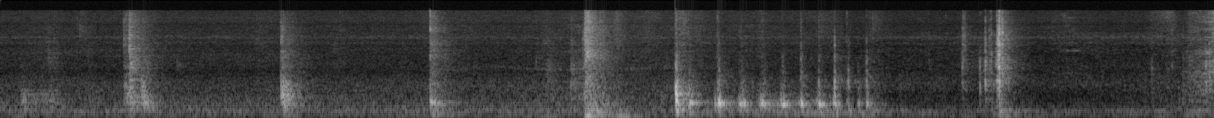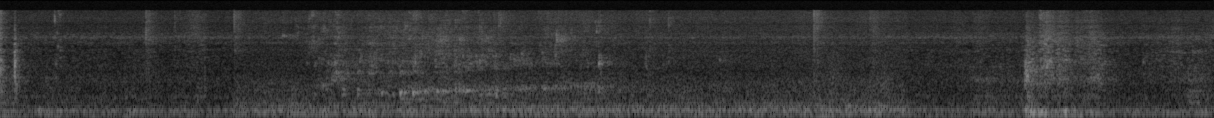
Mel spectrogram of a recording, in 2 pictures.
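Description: Knocks and a short rattle from a refrigerator door and packaged meat being handled, then a glass being filled with water, its pitch rising as it fills.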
